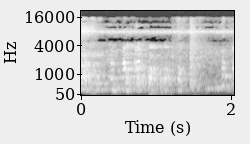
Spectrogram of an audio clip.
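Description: People laughing and chuckling, mixed with a little talk.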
